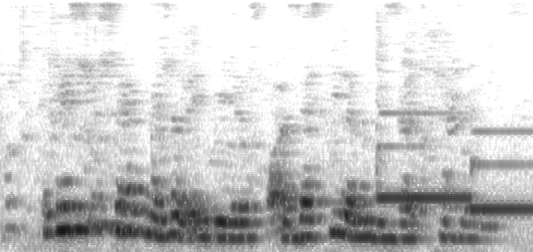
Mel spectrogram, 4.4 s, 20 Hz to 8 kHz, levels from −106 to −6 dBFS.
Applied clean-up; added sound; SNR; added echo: classical method WPE with log-MMSE.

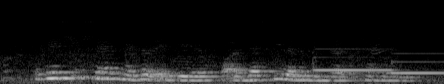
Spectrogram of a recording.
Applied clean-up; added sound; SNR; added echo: none; Subway, metro, underground; 9 dB; reverberation time 0.9 s.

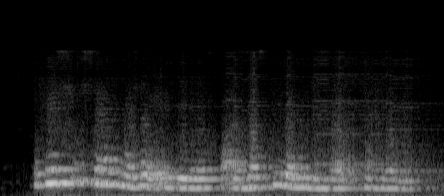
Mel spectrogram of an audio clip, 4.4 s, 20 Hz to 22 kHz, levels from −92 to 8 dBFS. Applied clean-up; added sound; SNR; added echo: neural separator model SepFormer DNS4.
